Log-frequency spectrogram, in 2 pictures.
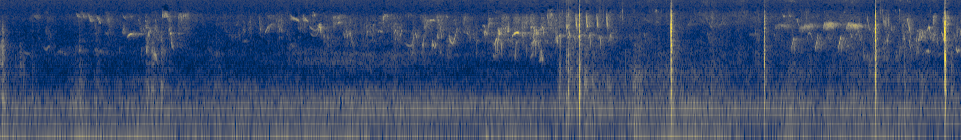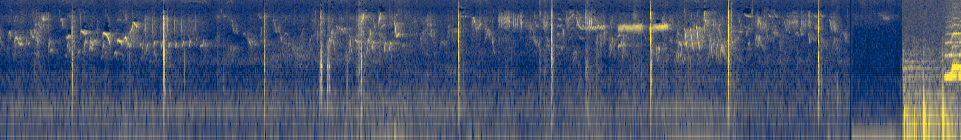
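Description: Scattered small bird chirps over a faint steady low hum, with sharp ticks about every second and a half from about a third of the way in. Music starts right at the end.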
